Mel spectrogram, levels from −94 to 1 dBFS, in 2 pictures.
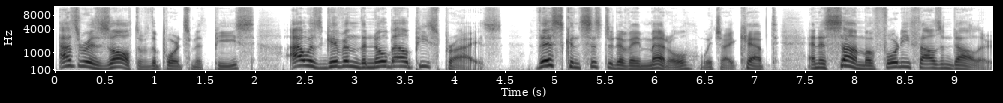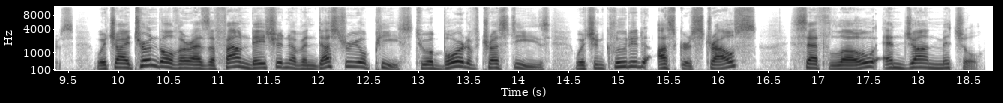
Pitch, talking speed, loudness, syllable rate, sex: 165 Hz, 170 wpm, -20 LUFS, 4.7 syllables/s, male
